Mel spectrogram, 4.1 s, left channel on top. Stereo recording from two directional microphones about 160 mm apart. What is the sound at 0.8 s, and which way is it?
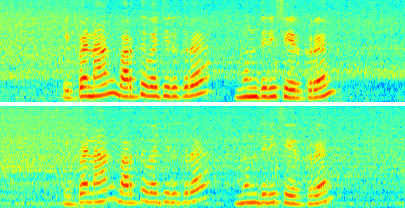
Stir, 55° left (ahead or behind).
